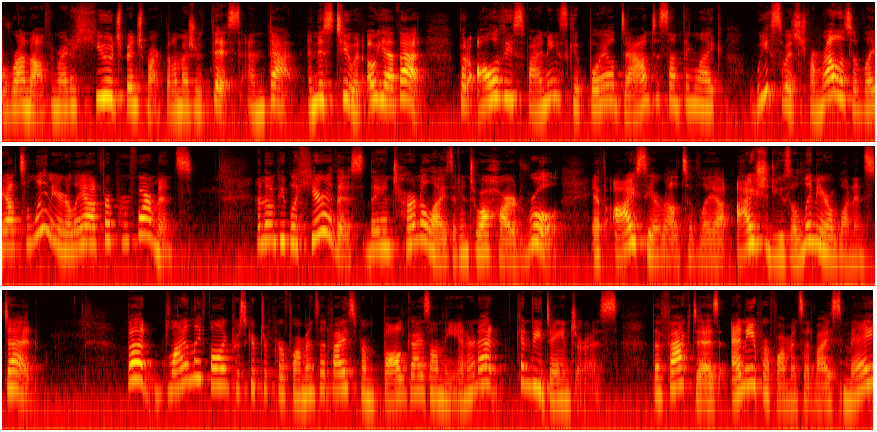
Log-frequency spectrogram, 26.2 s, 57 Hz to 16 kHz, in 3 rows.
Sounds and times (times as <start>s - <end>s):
Speech: 0.0s - 10.7s, 11.3s - 17.9s, 18.7s - 26.1s.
